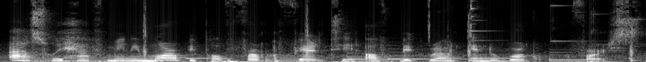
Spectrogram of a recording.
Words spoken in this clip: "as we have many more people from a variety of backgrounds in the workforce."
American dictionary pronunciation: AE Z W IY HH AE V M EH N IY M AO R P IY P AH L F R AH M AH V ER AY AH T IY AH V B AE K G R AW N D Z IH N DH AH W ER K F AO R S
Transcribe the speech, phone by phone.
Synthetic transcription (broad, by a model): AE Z W IY HH AE V M EH N IY M AO R P IY P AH L F R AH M AH F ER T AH T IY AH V B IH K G R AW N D IH N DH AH W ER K F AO R S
